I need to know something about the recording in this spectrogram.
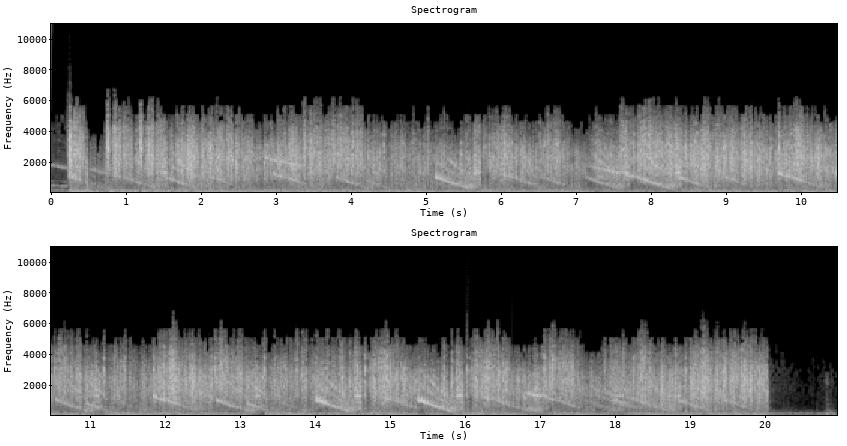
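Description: Artillery barrage on an old film soundtrack: a continuous din of shell bursts over a heavy low rumble, opening with a sudden blast. Many falling whistles of incoming shells, roughly one every second or two, come through the din.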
